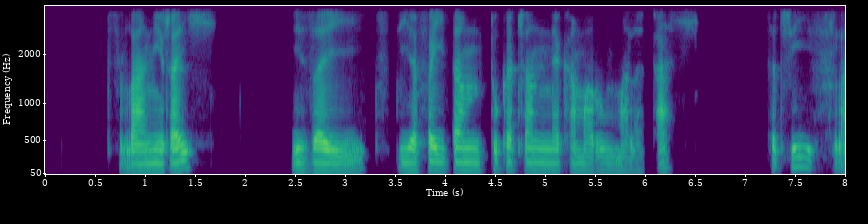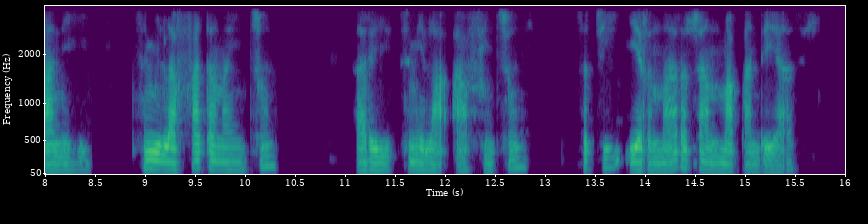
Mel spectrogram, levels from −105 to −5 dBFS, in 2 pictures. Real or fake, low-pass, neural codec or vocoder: fake; 3.6 kHz; autoencoder, 48 kHz, 128 numbers a frame, DAC-VAE, trained on Japanese speech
